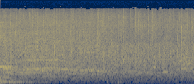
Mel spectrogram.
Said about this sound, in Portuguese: E vamos aplaudir ao Senhor Jesus e nos alegrar, porque este meu filho estava morto e reviveu, tinha se perdido e foi achado. Vamos aplaudir mais, porque está chegando mais.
